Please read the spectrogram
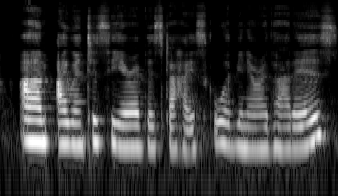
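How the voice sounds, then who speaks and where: The speaker is a woman with an American accent. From US South. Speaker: university student. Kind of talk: self-introduction monologue. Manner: casual with many fillers.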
